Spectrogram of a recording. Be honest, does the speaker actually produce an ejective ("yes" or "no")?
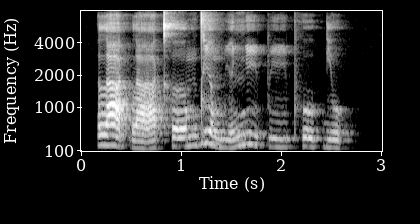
no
